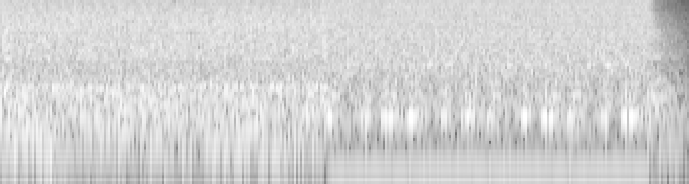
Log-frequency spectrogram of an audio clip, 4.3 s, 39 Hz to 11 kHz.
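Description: Black MIDI playback: tens of thousands of synthesized piano notes a second, played through a Casio LK-300TV soundfont, merging into a dense, noise-like wall of sound. About halfway through, the bass thins out and a pulsing mid-pitched tone comes through. The sound stops at the very end.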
